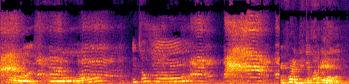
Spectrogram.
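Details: Newborn boy's cry filmed in a birth vlog: repeated loud crying bursts with clear voiced wails, soft adult voice in the background; an ordinary newborn cry.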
